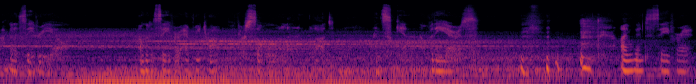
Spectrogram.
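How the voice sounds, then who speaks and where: Woman playing a slow whispering sadistic demoness. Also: on the low side, level tone. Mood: hungry, possessive. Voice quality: breathy whisper with creaky edge. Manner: slow, taunting, drawn-out menacing delivery. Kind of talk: whispered dark audio roleplay.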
